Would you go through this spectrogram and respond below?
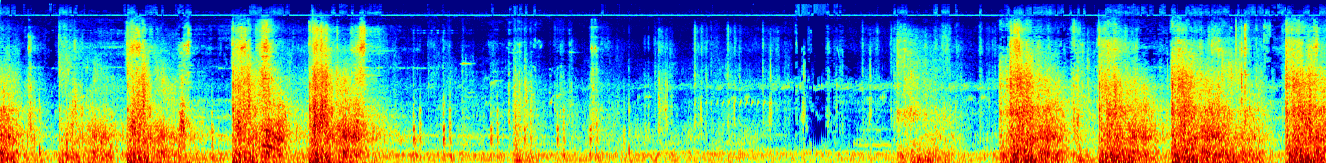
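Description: Repeated bursts of gunfire from the game Headhunter Redemption, loud clustered volleys with a quieter stretch in the middle before the shooting resumes.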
